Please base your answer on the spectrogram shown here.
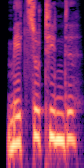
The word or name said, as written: mezzotinte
